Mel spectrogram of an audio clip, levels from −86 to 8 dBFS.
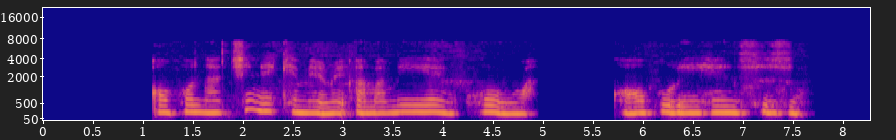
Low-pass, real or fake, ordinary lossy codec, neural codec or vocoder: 7.2 kHz; fake; none; codec, 16 kHz, 8 kbps, FunCodec, trained on Chinese and English, 25 frames a second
